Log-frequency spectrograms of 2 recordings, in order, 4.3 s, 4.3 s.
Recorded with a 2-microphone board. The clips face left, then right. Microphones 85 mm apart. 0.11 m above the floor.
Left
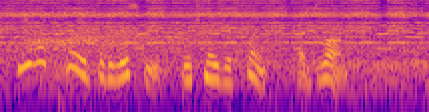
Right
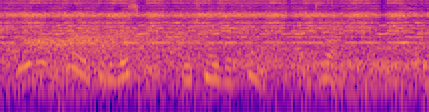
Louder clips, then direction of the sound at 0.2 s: Left 8 dB; 45° left (ahead or behind).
